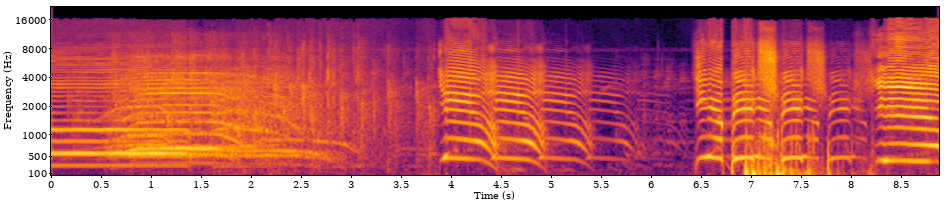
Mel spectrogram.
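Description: A crowd cheers and whoops loudly, with repeated falling shouts rising in bursts, and a brief patch of clapping midway before the yelling returns.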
